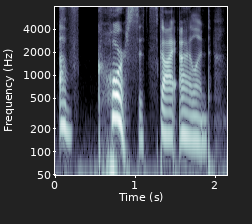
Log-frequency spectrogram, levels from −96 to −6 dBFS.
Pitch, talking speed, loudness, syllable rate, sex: 175 Hz, 140 wpm, -19 LUFS, 4.5 syllables/s, female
